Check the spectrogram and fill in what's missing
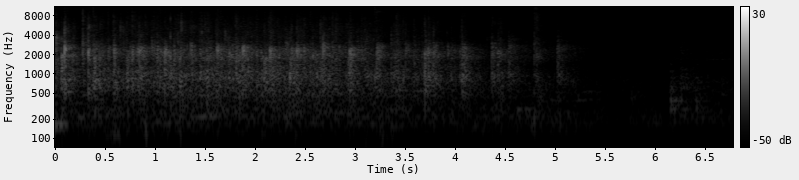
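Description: A Sunday church congregation claps loudly in a dense burst of many hands that thins out and dies away near the end, leaving a short quiet gap before a few final sounds.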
